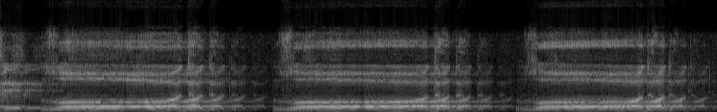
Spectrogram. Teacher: زبان کی کروٹ سے جب بائیں طرف والی اوپر کی 5 داڑھوں سے لگے تو اس سے ضاد ادا ہوتا ہے، جیسے ضاد ضاد ضاد۔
